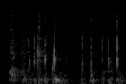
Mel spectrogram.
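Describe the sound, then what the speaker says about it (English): Fingers type a short command on a computer keyboard, a quick, close run of light key clicks with uneven rhythm over about a second. "This is where we'll type npm"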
